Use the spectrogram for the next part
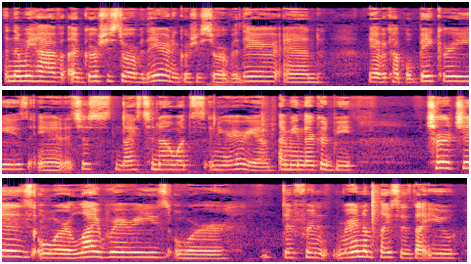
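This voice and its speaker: A young woman with an American accent talks in a congested, slightly sick voice at an average pitch. She gives casual advice like a vlogger. Her delivery is informal and rambling, with some hesitation. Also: fairly even intonation, normal speed, dark tone. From United States. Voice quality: stuffy, congested nose. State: mildly sick with a stuffy nose.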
